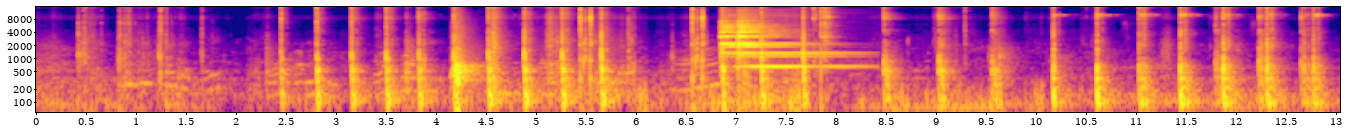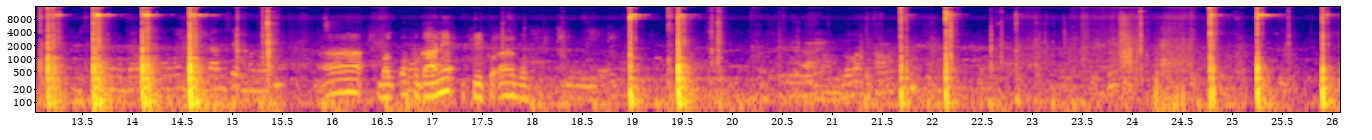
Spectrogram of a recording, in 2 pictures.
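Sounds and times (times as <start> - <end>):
metallic ring: 6.8 - 8.4
hammer striking chisel on concrete: 6.8 - 14.8, 24.8 - 26.0.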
